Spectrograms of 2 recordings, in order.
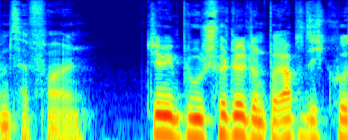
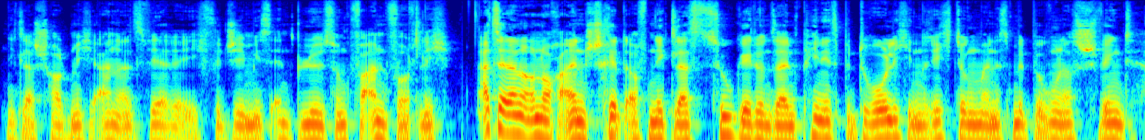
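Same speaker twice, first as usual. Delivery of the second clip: plain reading voice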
